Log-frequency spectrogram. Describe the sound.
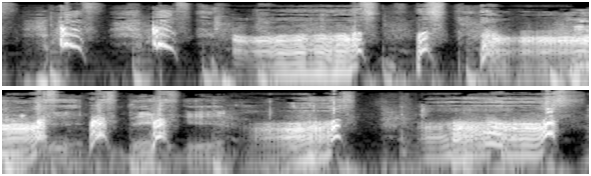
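A person mimics a barking dog, letting out a string of loud, drawn-out woofs and whining yowls in uneven bursts, with no ordinary talk in between.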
